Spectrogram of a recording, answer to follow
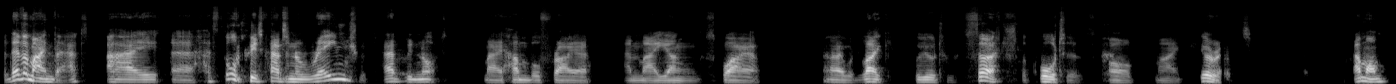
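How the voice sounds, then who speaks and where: A man voicing a pompous, fawning village priest in a tabletop game, with halting, formal, unctuous speech. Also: fairly low pitch, very animated, a bit bright, no room sound, poor audio. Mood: pompous, courteous.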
